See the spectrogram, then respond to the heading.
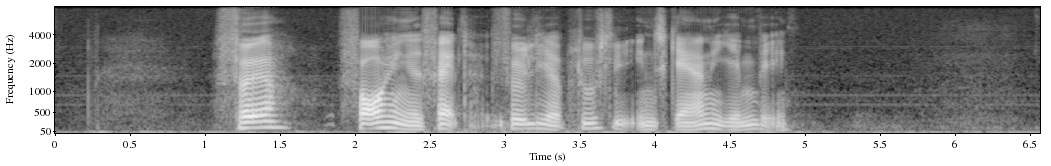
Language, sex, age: Danish, male, 41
